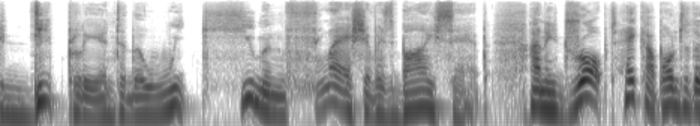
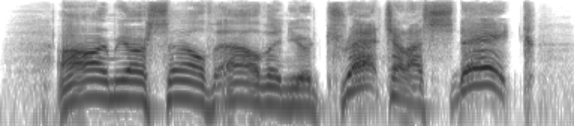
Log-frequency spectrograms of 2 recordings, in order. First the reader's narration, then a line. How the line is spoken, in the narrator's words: shouted Humongously Hotshot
